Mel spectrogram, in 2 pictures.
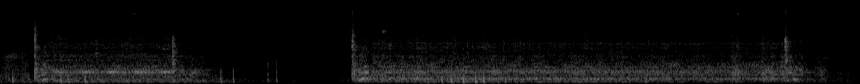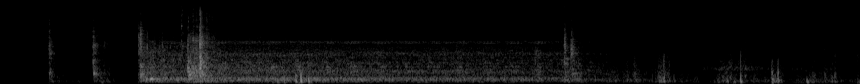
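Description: Chalk writing on a blackboard: scratching with occasional taps, in three stretches of a few seconds each with short pauses between.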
